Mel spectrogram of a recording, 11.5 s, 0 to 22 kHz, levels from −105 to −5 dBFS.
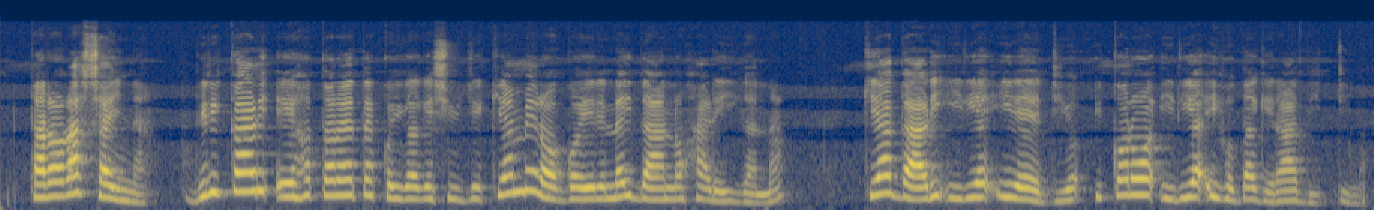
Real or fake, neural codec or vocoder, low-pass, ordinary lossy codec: real; none; 14.4 kHz; none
